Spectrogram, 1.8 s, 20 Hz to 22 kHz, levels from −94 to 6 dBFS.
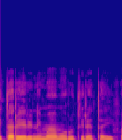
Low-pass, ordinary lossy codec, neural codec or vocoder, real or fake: none; none; none; real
